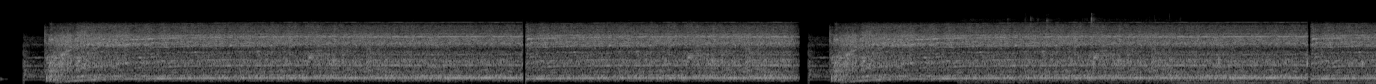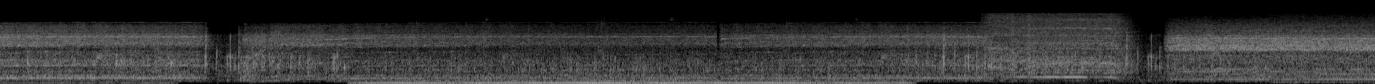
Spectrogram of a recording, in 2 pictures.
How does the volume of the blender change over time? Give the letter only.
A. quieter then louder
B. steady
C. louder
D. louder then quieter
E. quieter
A.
